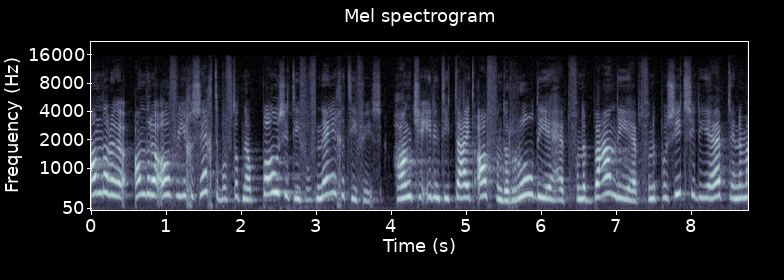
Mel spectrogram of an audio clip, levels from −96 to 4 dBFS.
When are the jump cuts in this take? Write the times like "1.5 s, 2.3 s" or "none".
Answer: 3.9 s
